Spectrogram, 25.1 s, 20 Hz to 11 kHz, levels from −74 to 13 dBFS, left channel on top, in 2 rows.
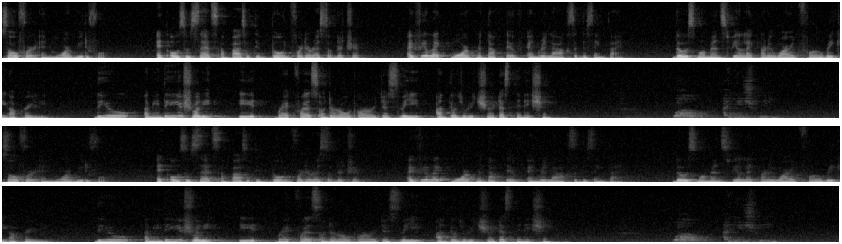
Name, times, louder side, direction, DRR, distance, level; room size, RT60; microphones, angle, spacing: voice 1, 0.0-1.5 2.3-3.1 3.4-5.4 6.1-9.3 10.1-13.3 14.0-15.7 16.1-16.4 16.7-18.8 19.1-20.8, left 3 dB, 40° left, 12 dB, 0.5 m, -18 dB
voice 2, 22.6-23.0 23.4-24.2, equal, 15° left, -1 dB, 6.2 m, -38 dB
29.0 x 14.0 x 3.5 m, 1.1 s
head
